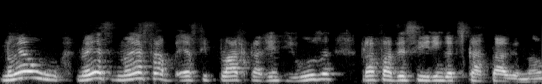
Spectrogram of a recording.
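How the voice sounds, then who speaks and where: With lively intonation, a high-pitched man speaks at a moderate pace. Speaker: surgeon and gastroenterologist. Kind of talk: live interview. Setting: Instagram live broadcast.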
